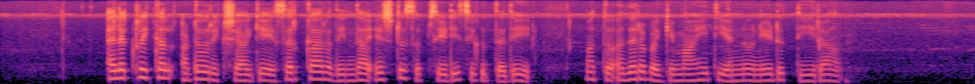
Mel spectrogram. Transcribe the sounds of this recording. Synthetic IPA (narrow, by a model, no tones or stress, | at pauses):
elek̚ʈɾikɐlɐʈoːɾikʂaːɡe̞sɐɾkaːɾɐd̪ind̪ɐʔe̞ʂʈusɐbsiɖisiɡut̪ːɐd̪e̞ | mɐt̪ːuʔɐd̪ɐɾɐbɐɡːe̞maːɦit̪ijɐnːuniːɽut̪ːiːɾɐ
